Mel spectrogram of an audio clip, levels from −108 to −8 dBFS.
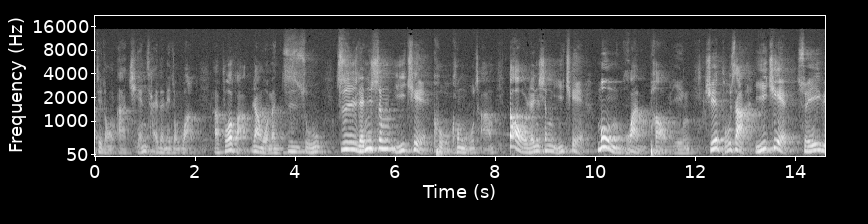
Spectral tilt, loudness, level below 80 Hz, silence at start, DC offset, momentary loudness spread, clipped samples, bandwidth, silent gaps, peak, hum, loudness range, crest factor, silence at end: -5.5 dB/octave; -22 LUFS; -50 dBFS; 0 s; under 0.1%; 15 LU; under 0.1%; 15 kHz; none; 0 dBFS; none; 5 LU; 22 dB; 0 s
